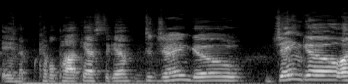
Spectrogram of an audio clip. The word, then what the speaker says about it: Django: Django Unchained. The D is silent.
